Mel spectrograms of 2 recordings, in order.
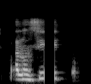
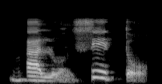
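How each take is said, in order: First: Said in the usual way. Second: Baloncito read slowly as one whole word. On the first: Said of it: "Ahora, tu dedo". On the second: Shown as a demonstration. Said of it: "Porque así se lee, no por partes".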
